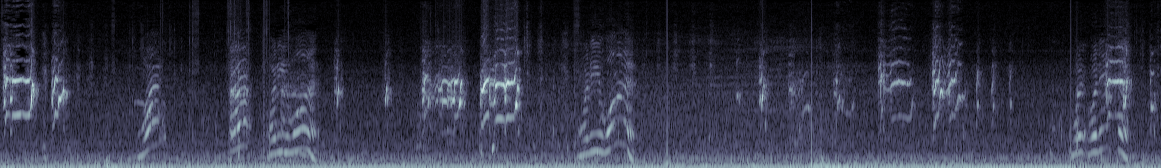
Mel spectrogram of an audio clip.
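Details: Female pet dog making the strange noise she gives every time she is taken to get cigarettes: repeated, whiny, yodel-like bursts that swoop up and down, each about a second long, while a person keeps talking to her.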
